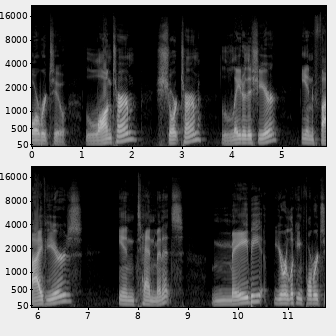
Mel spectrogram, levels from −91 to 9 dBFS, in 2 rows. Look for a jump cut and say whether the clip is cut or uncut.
uncut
